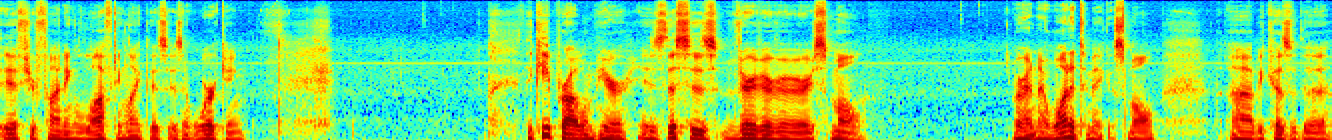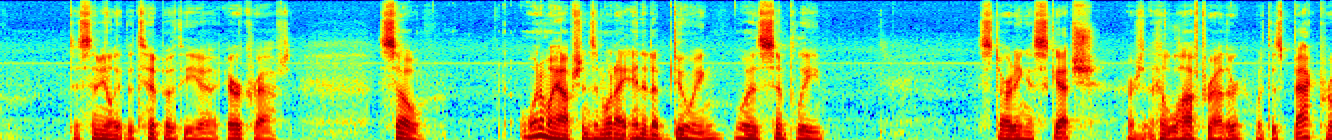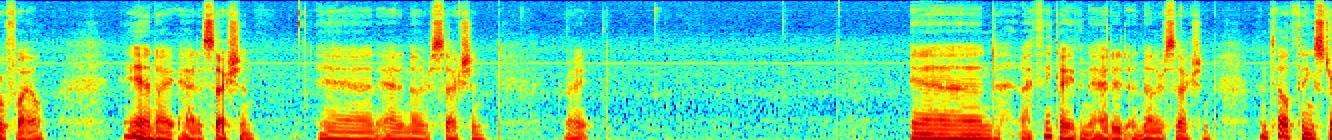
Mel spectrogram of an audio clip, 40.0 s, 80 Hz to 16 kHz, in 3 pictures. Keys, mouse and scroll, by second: 1.6 click, 4.6-5.0 scroll up 2, 5.2-7.0 scroll up 4, 11.9-13.2 scroll down 1, 13.4-13.7 scroll up 2, 15.7-16.2 scroll down 4, 16.4 scroll up 2, 16.8 click, 18.2 middle click, 19.0 scroll up 2, 21.8 click, 23.9 click, 25.5 click, 27.3 click, 28.7 click, 30.0 click, 31.2 click, 31.8-32.8 middle drag, 31.9 click, 31.9 right click, 32.8 scroll down 1, 33.2-34.6 middle drag, 33.3-34.6 drag, 34.6 scroll up 1, 37.5 click, 38.6 click, 39.4-39.9 middle drag, 39.4-39.9 right drag.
